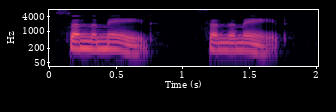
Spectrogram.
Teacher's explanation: send them aid, can sound like send the maid, because the M moves over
